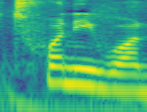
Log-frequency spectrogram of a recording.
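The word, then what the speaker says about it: 2NE1: called cuz there's a they're spelled it's spelled 2 NE E1 so 2 ne1 someone people call them 21 as well yeah it's a bit confusing let's just call them 21 drill of thumb if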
